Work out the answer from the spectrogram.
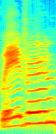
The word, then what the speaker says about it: Wyvern: It's pronounced Wyvern.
